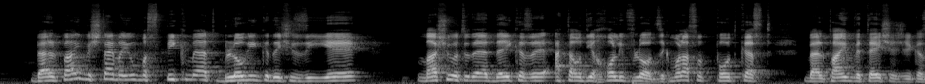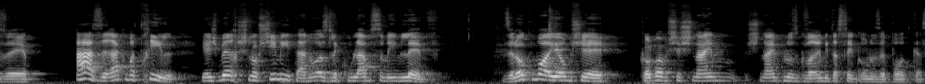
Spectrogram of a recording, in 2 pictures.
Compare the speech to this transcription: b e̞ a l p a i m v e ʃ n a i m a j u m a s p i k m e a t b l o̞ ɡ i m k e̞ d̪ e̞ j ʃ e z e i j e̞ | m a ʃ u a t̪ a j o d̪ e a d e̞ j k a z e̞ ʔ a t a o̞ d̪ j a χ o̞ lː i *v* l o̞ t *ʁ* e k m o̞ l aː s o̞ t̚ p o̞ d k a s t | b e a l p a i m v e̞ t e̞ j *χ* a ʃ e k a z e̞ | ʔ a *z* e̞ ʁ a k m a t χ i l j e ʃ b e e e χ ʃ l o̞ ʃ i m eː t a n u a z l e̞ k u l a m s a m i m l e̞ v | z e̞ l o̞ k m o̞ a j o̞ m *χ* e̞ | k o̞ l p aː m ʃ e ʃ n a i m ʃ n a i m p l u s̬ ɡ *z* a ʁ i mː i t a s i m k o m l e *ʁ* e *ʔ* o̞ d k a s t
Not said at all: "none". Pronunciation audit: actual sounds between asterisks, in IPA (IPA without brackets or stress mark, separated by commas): v, z, ʃ, z, ʃ, v, z, p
